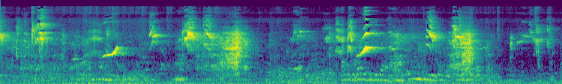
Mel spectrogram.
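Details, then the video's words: Parrot giving loud natural calls: harsh, raspy squawks in bursts every second or two, mixed with short rising whistled chirps, separated by brief quieter gaps. "Loud Parrot Chirping | Natural Parrot Sounds"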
